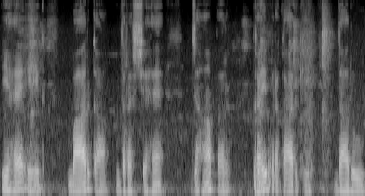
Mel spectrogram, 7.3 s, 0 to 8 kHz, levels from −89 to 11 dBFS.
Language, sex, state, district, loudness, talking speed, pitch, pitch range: Hindi, male, Rajasthan, Jaipur, -19 LUFS, 100 wpm, 100 Hz, 95-105 Hz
